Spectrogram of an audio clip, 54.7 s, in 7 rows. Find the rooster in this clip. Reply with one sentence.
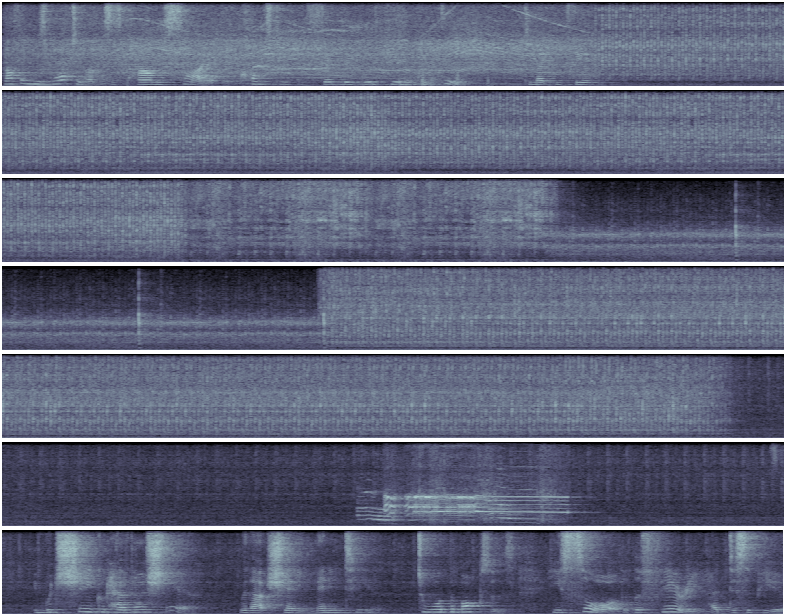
The rooster can be heard from 2.3 to 5.2 s and from 42.9 to 44.8 s.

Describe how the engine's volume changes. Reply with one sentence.
The loudness of the engine goes down.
